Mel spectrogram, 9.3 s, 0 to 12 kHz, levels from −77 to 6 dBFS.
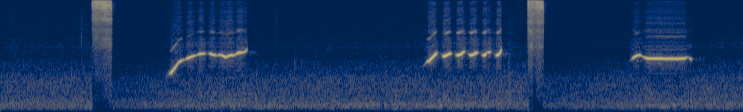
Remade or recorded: remade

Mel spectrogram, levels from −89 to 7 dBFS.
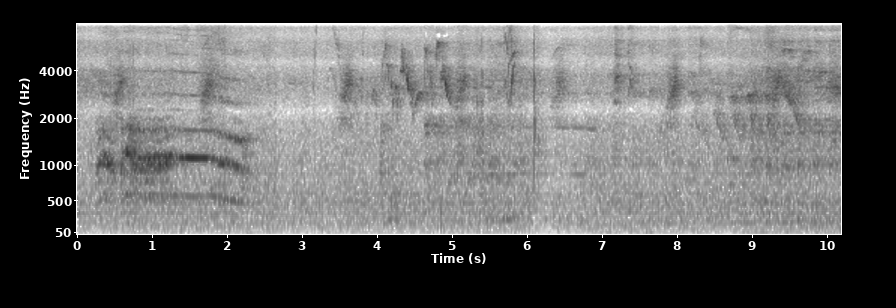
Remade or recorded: recorded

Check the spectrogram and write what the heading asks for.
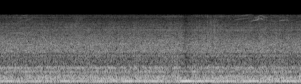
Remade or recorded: recorded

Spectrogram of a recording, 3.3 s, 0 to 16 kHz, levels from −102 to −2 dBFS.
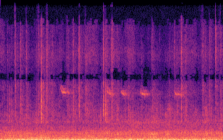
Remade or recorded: recorded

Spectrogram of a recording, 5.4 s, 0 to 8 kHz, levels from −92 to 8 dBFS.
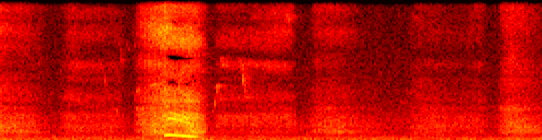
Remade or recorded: recorded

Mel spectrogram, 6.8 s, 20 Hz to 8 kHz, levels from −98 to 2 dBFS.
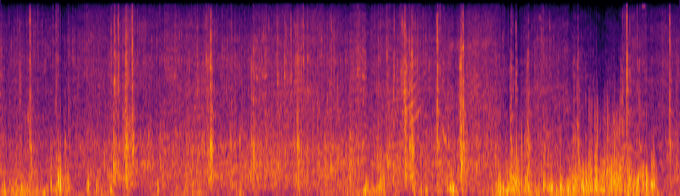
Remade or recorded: recorded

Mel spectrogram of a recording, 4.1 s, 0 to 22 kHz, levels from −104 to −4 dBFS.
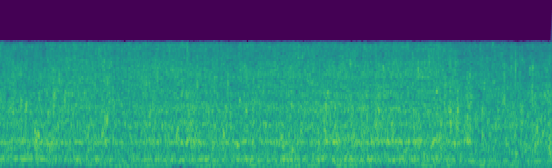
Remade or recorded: recorded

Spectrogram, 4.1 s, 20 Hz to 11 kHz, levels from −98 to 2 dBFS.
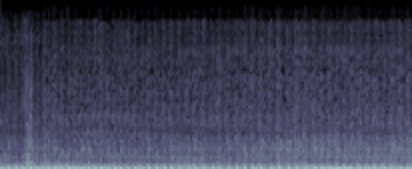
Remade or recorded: recorded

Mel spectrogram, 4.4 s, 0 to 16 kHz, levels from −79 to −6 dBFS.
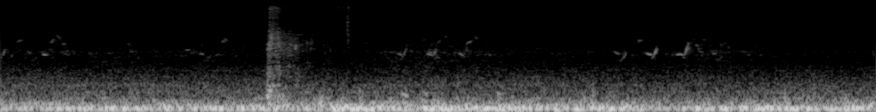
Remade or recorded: recorded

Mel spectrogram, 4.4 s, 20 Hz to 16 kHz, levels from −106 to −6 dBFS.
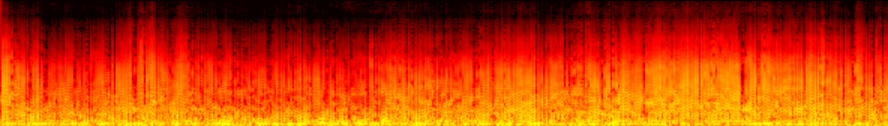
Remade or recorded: remade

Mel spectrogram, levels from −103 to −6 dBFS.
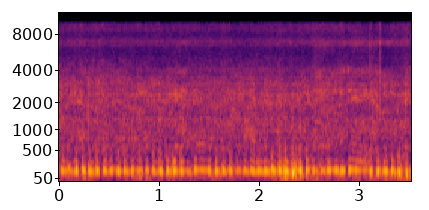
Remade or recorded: remade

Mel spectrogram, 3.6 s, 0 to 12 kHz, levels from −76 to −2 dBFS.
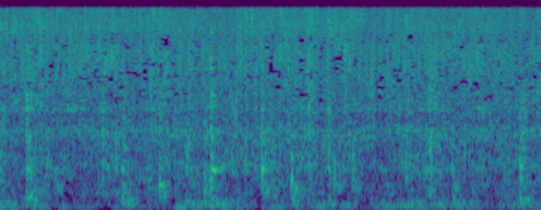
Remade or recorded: recorded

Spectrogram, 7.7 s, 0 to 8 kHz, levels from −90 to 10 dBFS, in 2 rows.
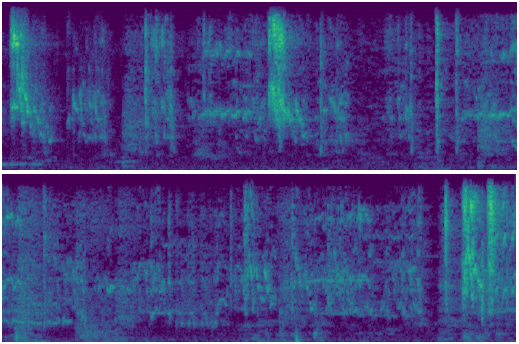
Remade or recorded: recorded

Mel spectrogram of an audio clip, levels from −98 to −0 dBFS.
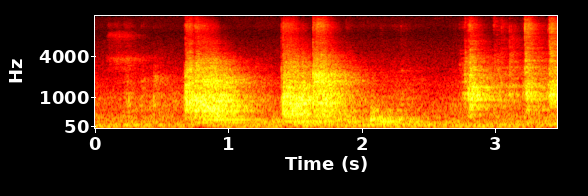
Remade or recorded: recorded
